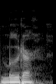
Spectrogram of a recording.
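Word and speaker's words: Mütter: I love that place I always thought it was murder but it's actually pronounced mooder well I've been [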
